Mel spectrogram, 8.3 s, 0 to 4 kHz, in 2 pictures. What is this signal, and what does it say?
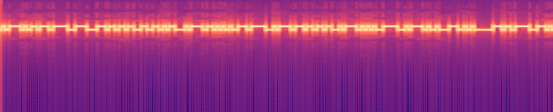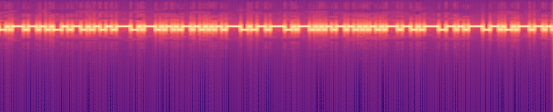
RTTY, about 45.45 baud. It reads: TO LIBERATE LEYTE, THE UNITED STATES SENT THE
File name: fsk170 / battleshipnj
